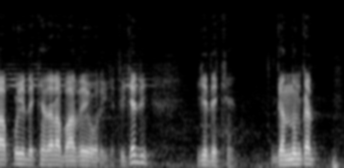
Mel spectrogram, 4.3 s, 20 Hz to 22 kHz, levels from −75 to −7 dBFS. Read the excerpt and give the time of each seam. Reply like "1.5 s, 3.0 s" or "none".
none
